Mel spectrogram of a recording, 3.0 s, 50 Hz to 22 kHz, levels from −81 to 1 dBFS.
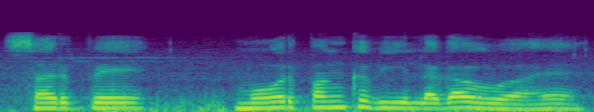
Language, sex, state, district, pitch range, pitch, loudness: Hindi, male, Arunachal Pradesh, Lower Dibang Valley, 140-165 Hz, 155 Hz, -12 LUFS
